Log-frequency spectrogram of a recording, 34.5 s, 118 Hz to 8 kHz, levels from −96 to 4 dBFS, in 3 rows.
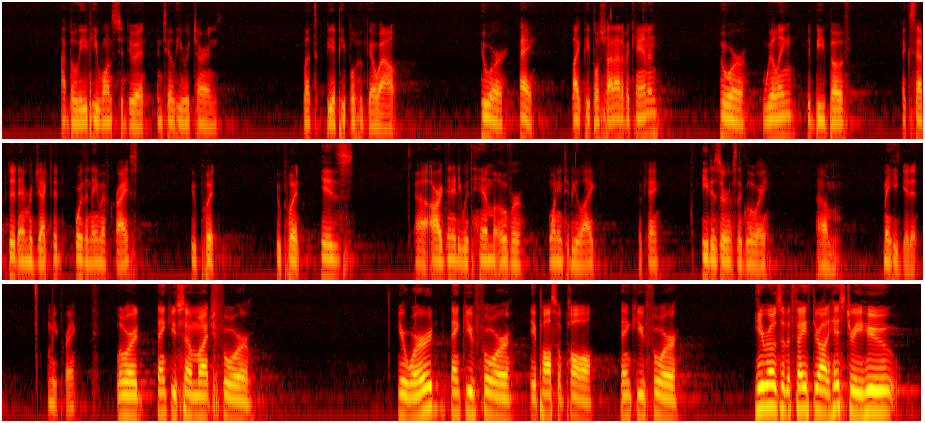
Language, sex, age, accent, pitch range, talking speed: English, male, 30-49, American, 90-125 Hz, 160 wpm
